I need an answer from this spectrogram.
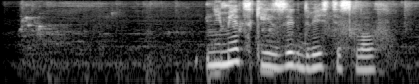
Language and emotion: Russian, neutral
